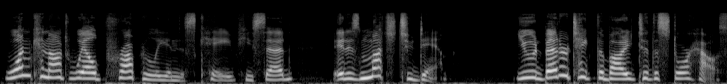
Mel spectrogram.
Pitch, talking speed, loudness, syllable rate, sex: 265 Hz, 190 wpm, -19 LUFS, 5.2 syllables/s, female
